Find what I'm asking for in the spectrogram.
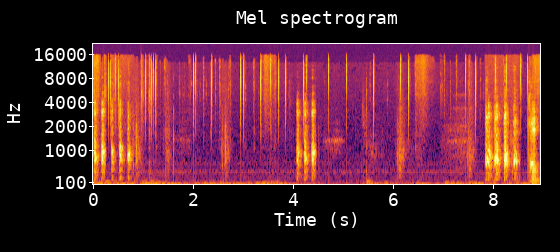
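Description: Minecraft chickens clucking in short bursts, several quick clucks near the start, middle and end over a faint steady game background, with quiet gaps between.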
